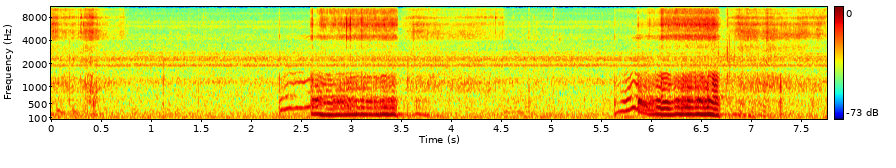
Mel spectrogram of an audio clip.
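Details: Pitbull puppy snoring while sleeping, tired out after a long day of playing: two drawn-out squeaky, whistling inspiratory snores with a soft hiss between them; harmless snoring.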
